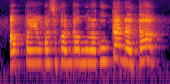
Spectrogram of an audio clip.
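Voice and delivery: high-pitched, furious yell; angry shout. Shown as a demonstration. Demanding Nata explain what the troops did, yelling angrily. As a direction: shout the question in anger. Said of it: "berteriak marah".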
